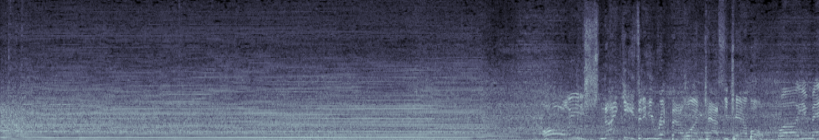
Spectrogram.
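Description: Seattle Kraken arena goal horn sounding one long, steady, deep blast for about seven seconds over a cheering crowd, signalling a home goal. Goal music then takes over.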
